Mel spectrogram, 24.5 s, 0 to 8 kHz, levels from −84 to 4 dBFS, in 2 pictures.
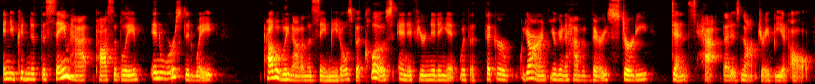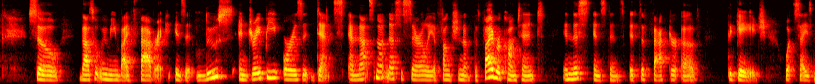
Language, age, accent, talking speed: English, 40-59, American, 195 wpm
